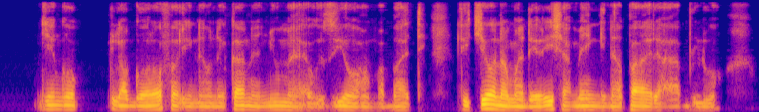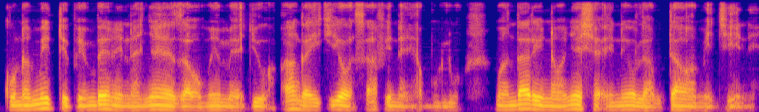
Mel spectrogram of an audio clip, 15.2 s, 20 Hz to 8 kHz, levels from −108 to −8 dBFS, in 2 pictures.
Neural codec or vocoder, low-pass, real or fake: codec, 16 kHz, 4 kbps, FunCodec, trained on LibriTTS, 50 frames a second; 7.2 kHz; fake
